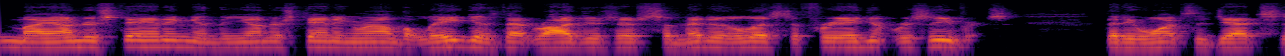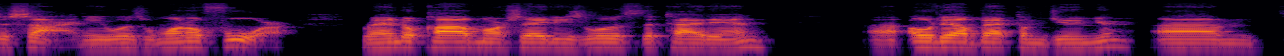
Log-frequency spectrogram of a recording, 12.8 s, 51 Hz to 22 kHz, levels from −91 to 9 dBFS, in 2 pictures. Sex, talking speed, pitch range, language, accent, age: male, 195 wpm, 105-130 Hz, English, American, 40-59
